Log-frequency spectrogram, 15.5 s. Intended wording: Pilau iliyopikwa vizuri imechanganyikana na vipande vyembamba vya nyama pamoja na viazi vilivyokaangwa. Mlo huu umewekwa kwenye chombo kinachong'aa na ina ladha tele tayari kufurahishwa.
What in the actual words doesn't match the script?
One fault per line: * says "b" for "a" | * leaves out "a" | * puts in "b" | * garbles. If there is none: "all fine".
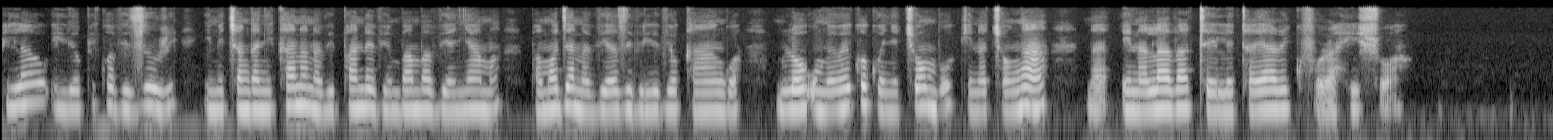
* leaves out "huu"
